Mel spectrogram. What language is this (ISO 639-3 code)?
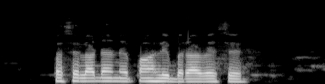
gjk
